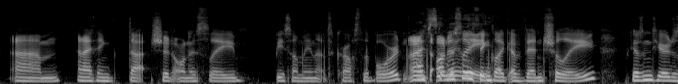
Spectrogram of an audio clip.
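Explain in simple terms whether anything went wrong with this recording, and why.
Yes. Just after "that should honestly be", from 3.03 to 5.11 s, a train of clicks ticks steadily about 4.8 times a second, around ten alike pops. That even rhythm sets it apart from random crackle, likely from electrical interference or a faulty connection or power supply.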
